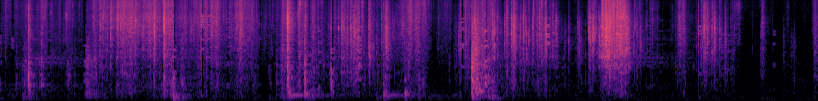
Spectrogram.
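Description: Clear plastic shrink wrap being torn off a trading card box and crinkled in the hands, in irregular bursts of rustling that die away near the end.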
